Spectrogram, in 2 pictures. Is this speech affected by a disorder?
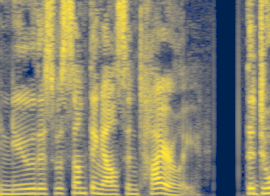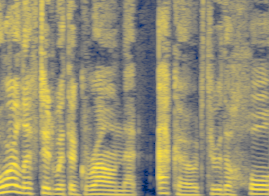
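No.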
